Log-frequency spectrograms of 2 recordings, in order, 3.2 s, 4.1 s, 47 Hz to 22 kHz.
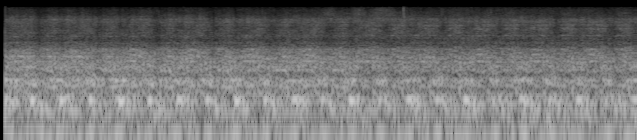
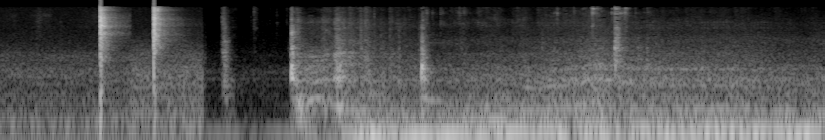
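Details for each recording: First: Triumph Spitfire 1500 with points distributor: steady cranking at about 3.5 beats a second without catching; hard starting, probably from incorrect points gap affecting spark timing and strength, before adjusting. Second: Triumph Spitfire 1500 after setting distributor points gap to 0.38 per manual: a couple of sharp clicks, then fires first try and settles into a steady low rumble with no hesitation; normal start after fix.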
